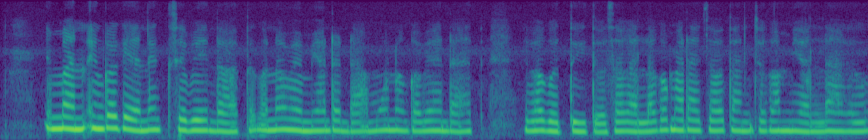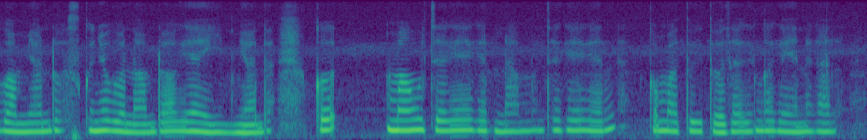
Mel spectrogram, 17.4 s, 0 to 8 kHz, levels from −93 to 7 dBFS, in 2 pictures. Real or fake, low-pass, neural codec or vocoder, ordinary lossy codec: real; none; none; none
